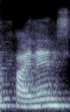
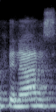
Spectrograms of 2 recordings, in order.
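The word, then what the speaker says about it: finance: आप इसे देखिएगा, ब्रिटिश इंग्लिश में ये फाइनेंस है, अमेरिकन में फिनांस है।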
